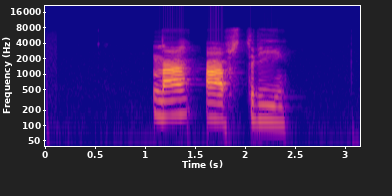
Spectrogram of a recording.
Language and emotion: Russian, neutral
